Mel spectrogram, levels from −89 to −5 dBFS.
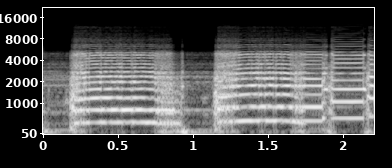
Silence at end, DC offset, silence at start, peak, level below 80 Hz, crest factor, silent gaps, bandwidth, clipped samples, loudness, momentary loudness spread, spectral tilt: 0 s; under 0.1%; 0 s; 0 dBFS; -40 dBFS; 12 dB; none; 8.4 kHz; under 0.1%; -10 LUFS; 3 LU; -4.5 dB/octave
